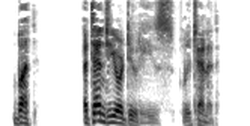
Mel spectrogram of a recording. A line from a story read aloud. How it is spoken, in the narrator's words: Braga said sharply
